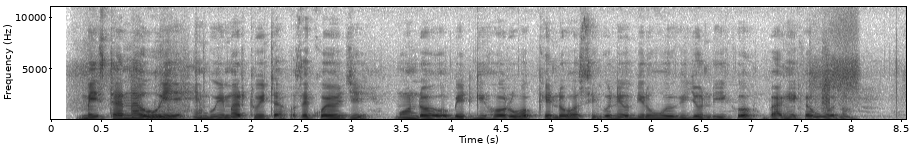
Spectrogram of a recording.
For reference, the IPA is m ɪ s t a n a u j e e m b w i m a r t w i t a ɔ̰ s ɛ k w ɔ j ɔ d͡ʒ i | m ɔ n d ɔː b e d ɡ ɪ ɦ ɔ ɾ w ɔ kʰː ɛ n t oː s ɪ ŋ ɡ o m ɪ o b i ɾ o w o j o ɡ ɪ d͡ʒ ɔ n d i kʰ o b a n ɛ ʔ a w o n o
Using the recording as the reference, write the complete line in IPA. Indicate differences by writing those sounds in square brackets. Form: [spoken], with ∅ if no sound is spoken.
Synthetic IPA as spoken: m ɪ s t a n a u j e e m b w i m a r t w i t a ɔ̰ s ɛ k w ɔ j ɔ d͡ʒ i | m ɔ n d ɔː b e d ɡ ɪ ɦ ɔ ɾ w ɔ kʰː [e] n [d] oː s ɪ ŋ ɡ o [n] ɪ o b i ɾ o w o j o ɡ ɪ d͡ʒ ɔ n d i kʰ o b a [ŋ] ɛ [k] a w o n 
